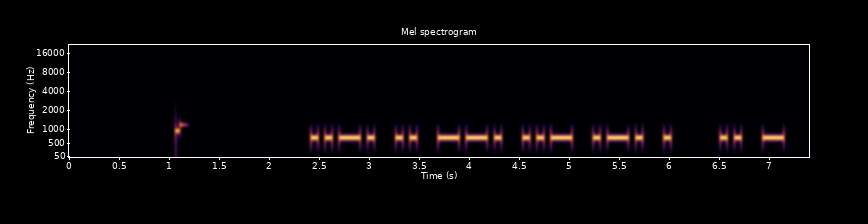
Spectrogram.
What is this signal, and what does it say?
Morse code, heard as a keyed tone, about 17 wpm, 700 Hz. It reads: FIGURE IT
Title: Sentences from Top 1000 Words - Review Part 2 - 17wpm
